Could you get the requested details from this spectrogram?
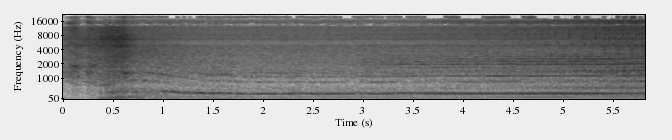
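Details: Ford Fiesta 1.2, long stored, running with much unplugged: steady high-pitched whine over idle; owner suspects the timing belt, cover to be removed, source unconfirmed.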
